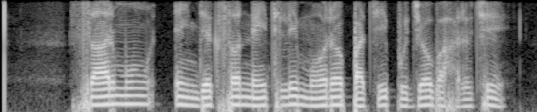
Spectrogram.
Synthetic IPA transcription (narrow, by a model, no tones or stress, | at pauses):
saɾmuŋ | ind͡ʒeksɔnːejt̪ʰilimoɾɔpat͡ʃipud͡ʒɔbaɦa̰ɾut͡ʃʰi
